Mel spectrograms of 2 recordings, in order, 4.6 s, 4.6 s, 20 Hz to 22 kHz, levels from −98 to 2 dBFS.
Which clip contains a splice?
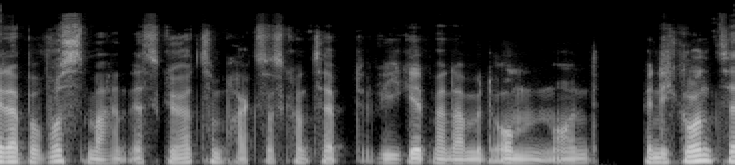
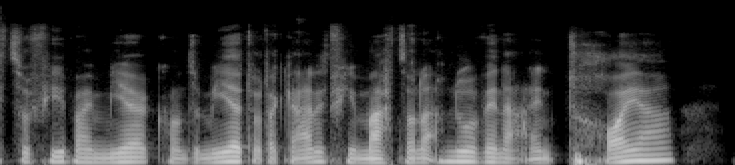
second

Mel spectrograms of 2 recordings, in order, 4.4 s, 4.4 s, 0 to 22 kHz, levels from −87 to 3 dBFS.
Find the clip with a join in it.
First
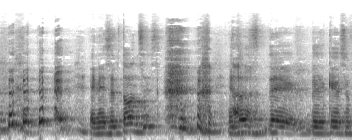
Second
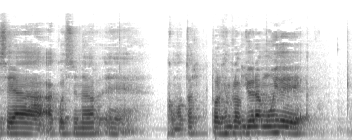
second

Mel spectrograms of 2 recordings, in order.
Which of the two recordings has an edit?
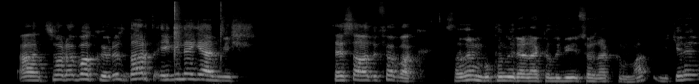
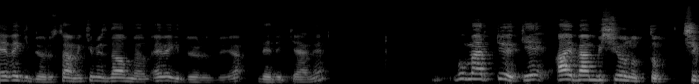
second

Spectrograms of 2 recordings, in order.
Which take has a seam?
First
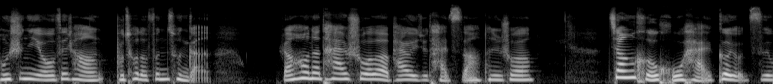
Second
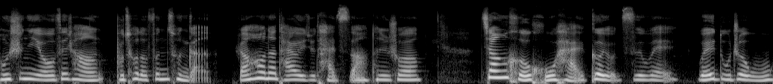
second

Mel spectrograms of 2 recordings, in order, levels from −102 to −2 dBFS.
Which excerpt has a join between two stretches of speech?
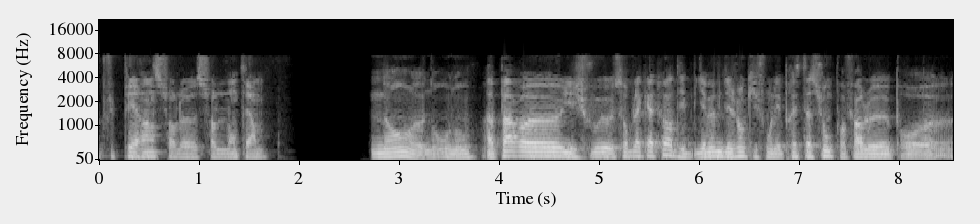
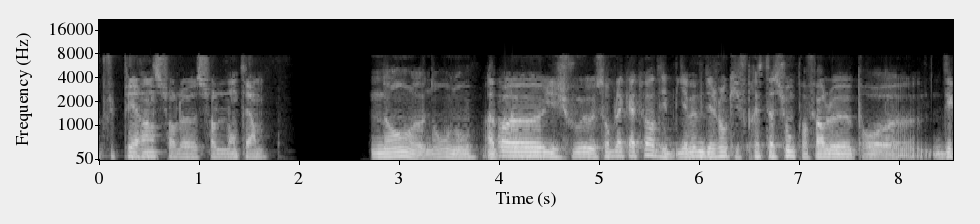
second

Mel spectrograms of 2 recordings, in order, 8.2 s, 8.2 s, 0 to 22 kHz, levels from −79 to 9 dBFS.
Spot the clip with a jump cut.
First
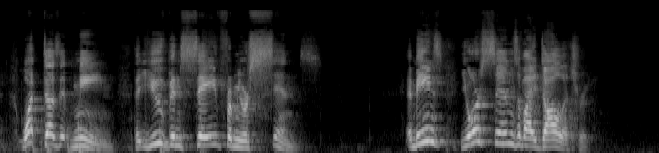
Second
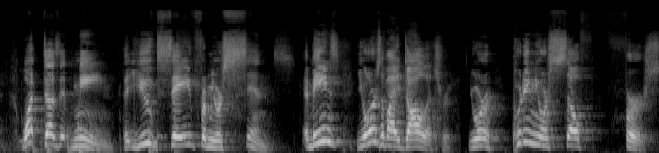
second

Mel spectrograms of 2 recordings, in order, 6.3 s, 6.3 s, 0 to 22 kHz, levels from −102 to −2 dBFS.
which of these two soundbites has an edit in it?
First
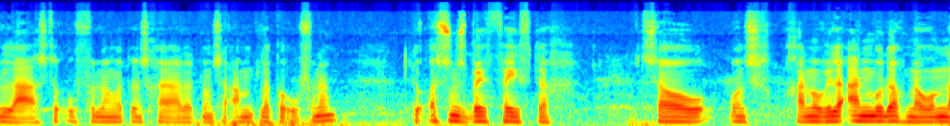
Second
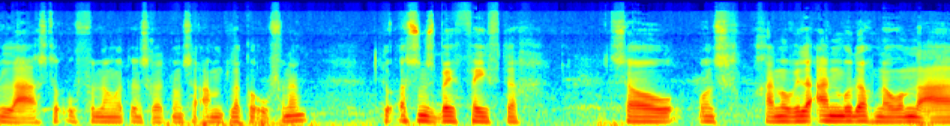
second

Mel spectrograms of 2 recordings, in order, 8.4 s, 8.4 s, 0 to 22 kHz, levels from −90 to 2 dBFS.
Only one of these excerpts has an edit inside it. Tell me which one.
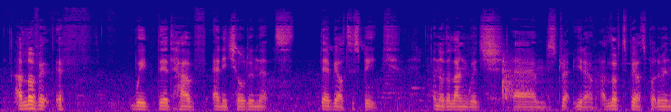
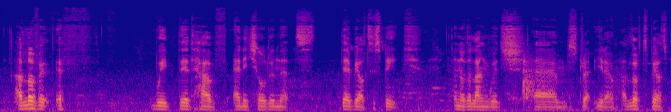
first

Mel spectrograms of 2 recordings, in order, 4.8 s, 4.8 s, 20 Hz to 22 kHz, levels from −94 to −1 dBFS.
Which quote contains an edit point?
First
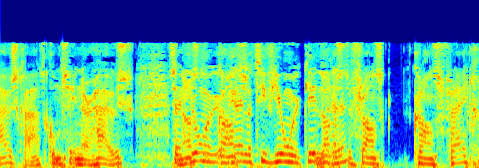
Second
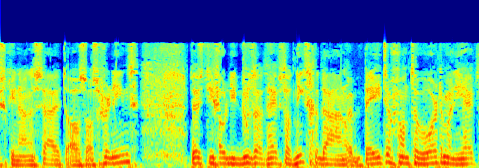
second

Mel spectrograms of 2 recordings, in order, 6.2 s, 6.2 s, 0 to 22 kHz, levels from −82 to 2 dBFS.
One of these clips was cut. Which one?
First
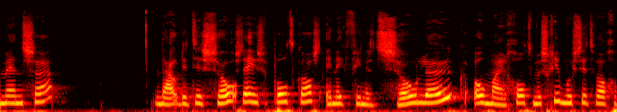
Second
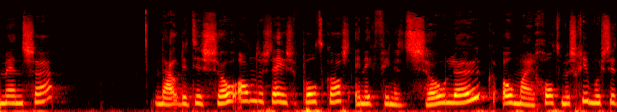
first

